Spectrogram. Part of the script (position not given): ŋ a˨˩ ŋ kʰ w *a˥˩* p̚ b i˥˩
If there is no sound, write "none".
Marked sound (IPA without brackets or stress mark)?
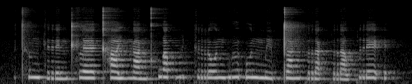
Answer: a˥˩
